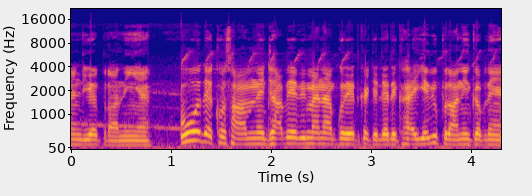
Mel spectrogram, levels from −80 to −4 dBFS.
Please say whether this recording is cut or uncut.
cut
